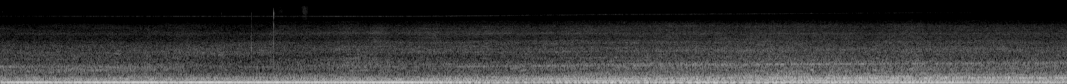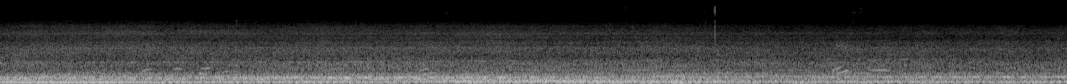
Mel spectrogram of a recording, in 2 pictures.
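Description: A train rumbles and hums nearby as it slowly pulls away.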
